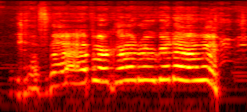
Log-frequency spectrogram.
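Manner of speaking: put-on shouting dark wizard voice. Joking about ordering at a cafe: Voldemort shouting. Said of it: "Voldemort, you don't have to shout".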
